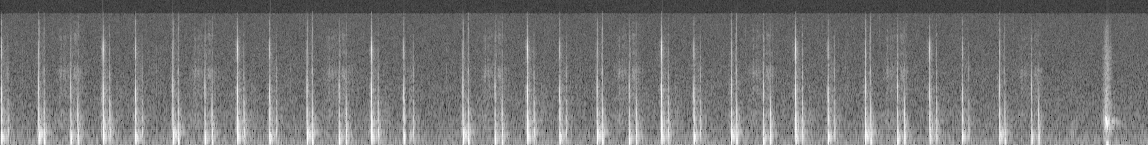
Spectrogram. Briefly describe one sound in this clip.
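Quick, even footsteps tap on a hard floor.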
